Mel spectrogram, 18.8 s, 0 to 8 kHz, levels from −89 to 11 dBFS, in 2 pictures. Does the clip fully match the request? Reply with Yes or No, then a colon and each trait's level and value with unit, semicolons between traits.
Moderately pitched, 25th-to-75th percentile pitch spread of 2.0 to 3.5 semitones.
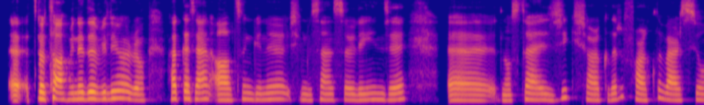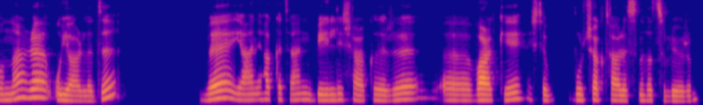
Yes: medium, 165 Hz; narrow, 2.5 semitones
